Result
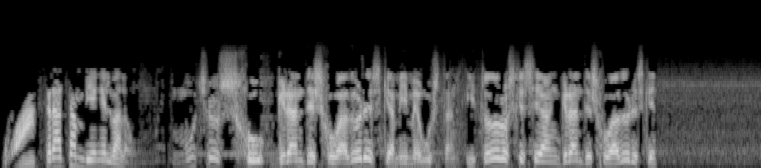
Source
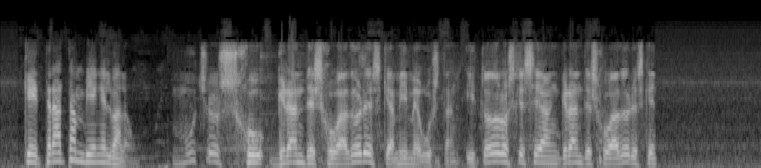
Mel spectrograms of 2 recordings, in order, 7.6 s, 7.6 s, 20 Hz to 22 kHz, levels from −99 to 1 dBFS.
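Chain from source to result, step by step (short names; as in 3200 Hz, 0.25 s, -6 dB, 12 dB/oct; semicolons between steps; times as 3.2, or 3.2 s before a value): tape start at the beginning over 0.51 s; spectral gate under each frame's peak -25 dB strong; mistuned SSB -120 Hz 350–3300 Hz; gain +7.5 dB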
